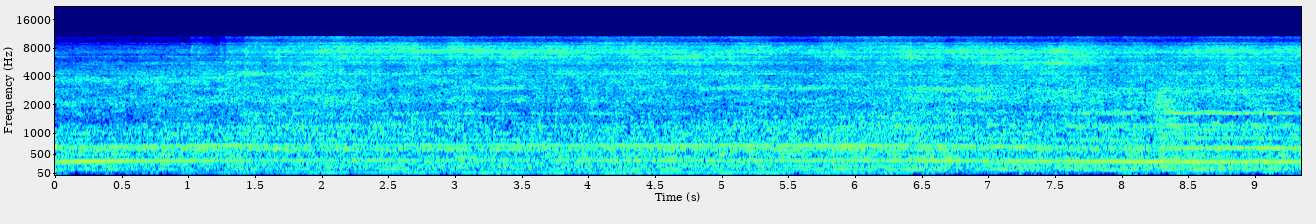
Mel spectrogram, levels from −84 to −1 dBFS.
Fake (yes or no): yes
